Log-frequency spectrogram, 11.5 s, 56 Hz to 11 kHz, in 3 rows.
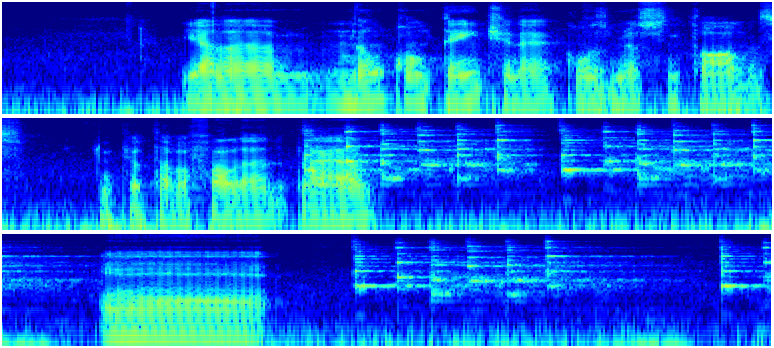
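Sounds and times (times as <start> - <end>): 
speech: 0.9 - 6.0, 8.2 - 8.8
electronic cell phone message notification chimes as New Year messages arrive: 5.4 - 8.3, 9.4 - 11.5.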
